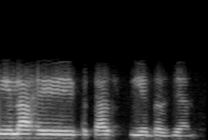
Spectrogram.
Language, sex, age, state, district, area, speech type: Hindi, female, 45-60, Uttar Pradesh, Prayagraj, rural, conversation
